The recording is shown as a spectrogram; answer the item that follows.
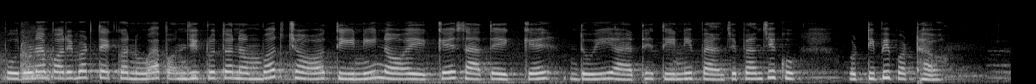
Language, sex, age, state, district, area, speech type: Odia, female, 30-45, Odisha, Puri, urban, read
